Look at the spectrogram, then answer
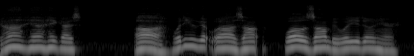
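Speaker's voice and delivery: shy, timid voice kept quiet and hushed. Speaker recreates how they sounded when starting out; imitating own timid voice. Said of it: "I can even recreate it".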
